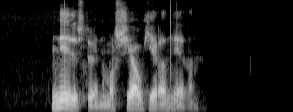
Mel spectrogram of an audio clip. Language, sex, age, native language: Icelandic, male, 30-39, Icelandic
